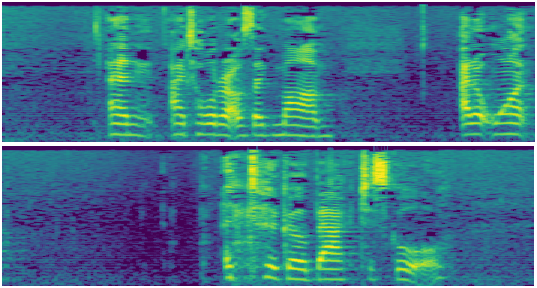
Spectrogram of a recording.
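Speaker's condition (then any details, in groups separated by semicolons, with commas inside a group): Stuttering; stuttering recognized as a problem around fourth grade after changing schools, first met others who stutter through Our Time at 16; stuttered a lot on own name in tenth grade, used tricks to hide stuttering; blocks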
